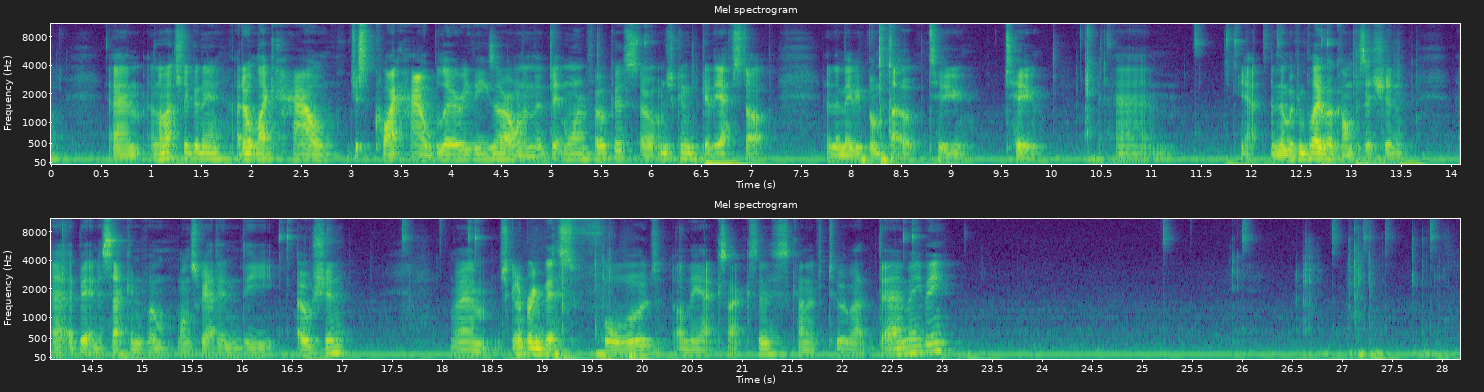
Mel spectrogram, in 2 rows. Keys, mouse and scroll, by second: 5.8 click, 10.5 middle click, 11.7 click, 12.1 middle click, 12.7 click, 13.0 g, 16.8 middle click, 18.2 click, 19.1 g, 25.2 middle click, 26.5-26.9 scroll up 4, 26.9 middle click, 27.4 shift+middle click.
